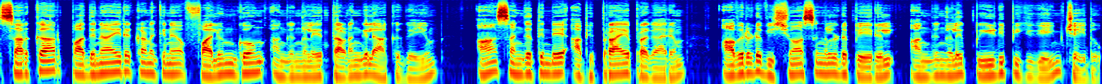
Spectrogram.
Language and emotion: Malayalam, neutral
